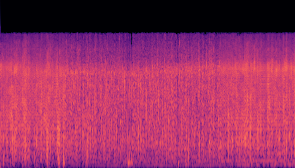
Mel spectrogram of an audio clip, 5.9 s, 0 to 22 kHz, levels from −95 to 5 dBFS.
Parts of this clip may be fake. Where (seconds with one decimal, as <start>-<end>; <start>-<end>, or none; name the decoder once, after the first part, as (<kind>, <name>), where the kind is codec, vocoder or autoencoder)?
0.0-1.3 (vocoder, Vocos); 4.4-5.9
